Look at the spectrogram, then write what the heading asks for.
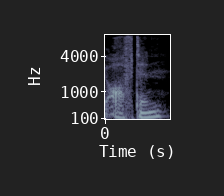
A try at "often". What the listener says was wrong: The word is often. The T is silent.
